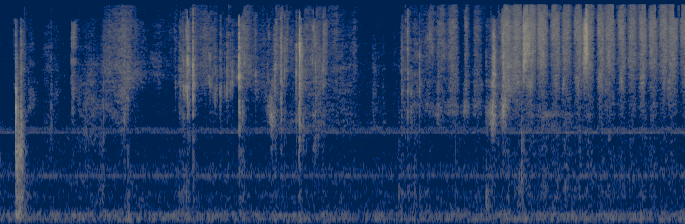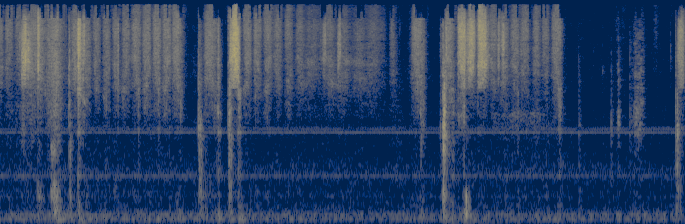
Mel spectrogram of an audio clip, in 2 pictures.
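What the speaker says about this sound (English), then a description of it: "so I'm just kind of rubbing off the excess adhesive there" Soft, scratchy rubbing of a fingertip or eraser against a journal page, clearing excess repositionable adhesive: faint intermittent strokes in short clusters, quiet and close with long pauses between.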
